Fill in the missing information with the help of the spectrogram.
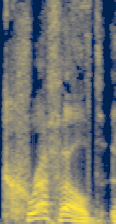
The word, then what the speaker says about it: Krefeld: And ladies and gents, please join me in welcoming Rabbi Yitzchak Wagner, who is the shliach of the Rebbe to the city Krefeld. Is that correct? Is that how you pronounce it? – Yeah, you made a very good job. Even though most people can't pronounce it correctly, if it's hard for you, I always say you can call it Kreplach.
